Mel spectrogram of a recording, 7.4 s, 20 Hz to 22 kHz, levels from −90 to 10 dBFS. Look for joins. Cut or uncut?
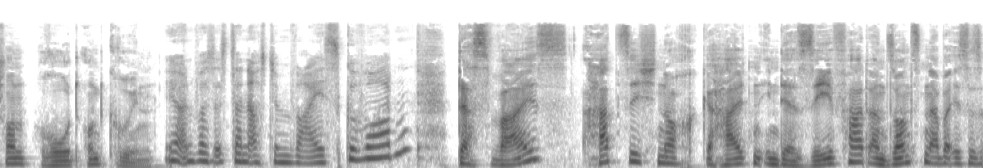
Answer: uncut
